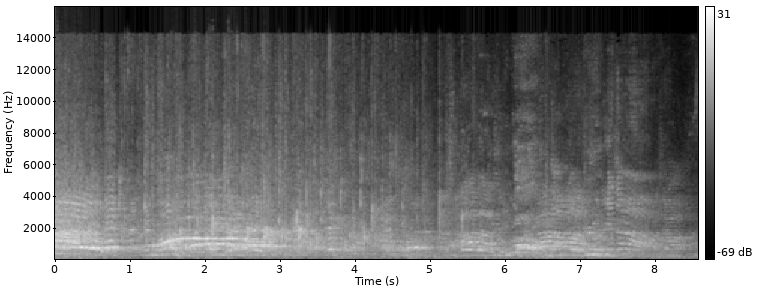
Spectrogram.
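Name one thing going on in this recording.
A crowd of children chatters and calls out loudly in an echoing hall.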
